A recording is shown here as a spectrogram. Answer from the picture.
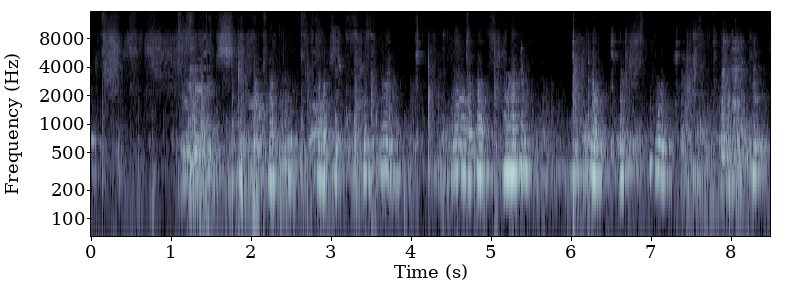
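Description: A woman's wordless voice, with light metallic clinks and rattles from a low metal shop stool as she shifts and scoots about on it.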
